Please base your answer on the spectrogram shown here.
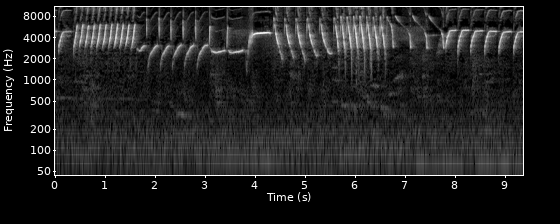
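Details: Canary in long, richly varied 'cengkok mewah' full-fill song, used as a master recording to train other birds: fast buzzy trills, swooping repeated whistles and sharp rising notes follow one another without pause.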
